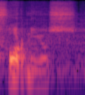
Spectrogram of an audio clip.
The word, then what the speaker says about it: Forneus: haven't covered yet and it's forus or as I simply like to pronounce it flat foros in any case forus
